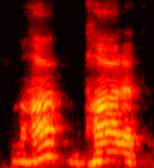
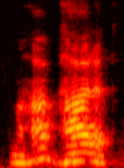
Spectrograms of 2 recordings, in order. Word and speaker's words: Mahabharata: Agora, vocês vão reparar aqui que a longa é o Ba. Então, Mahabharata. Mahabharata. Não é barata, é Bharata. Por quê? O terceiro A de trás para frente é o longo. Aí ficou Bharata, Mahabharata.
